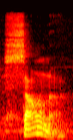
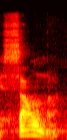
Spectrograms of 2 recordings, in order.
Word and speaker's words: sauna: i'm building a finnish sauna you gotta pronounce it the right way sauna not sauna sauna so i'm building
